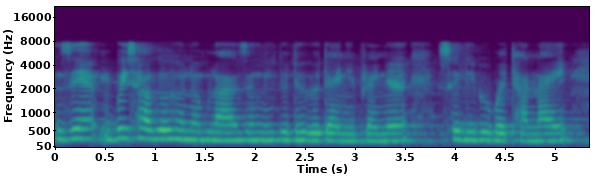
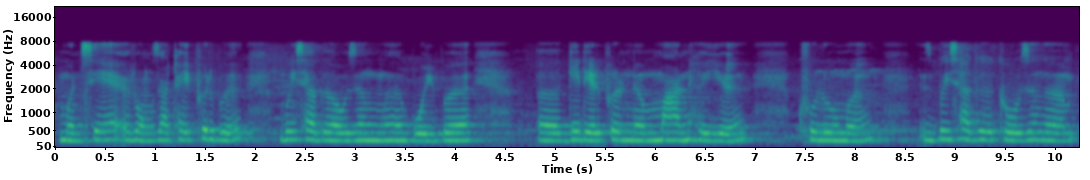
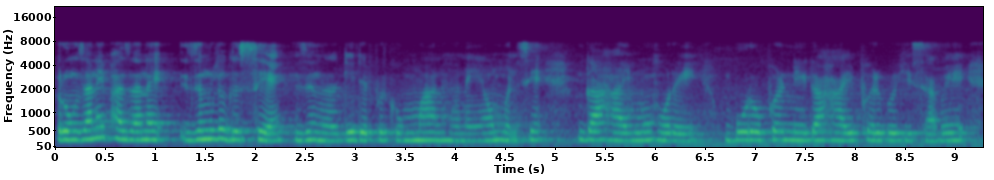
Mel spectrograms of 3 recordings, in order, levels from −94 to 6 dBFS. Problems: none marked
